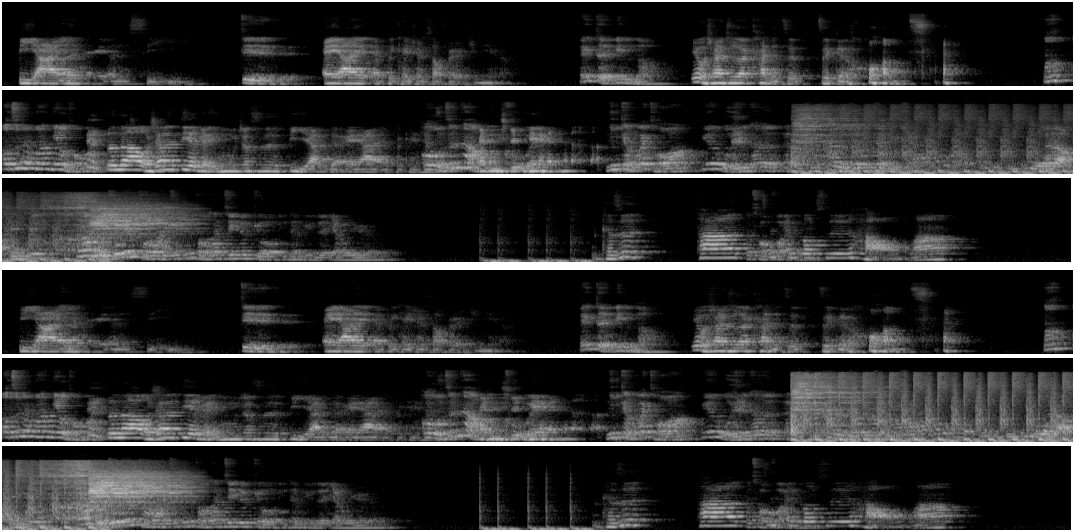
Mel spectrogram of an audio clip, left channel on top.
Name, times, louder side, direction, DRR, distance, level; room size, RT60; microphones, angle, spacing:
voice 1, 0.2-1.9 3.2-5.0 6.9-9.5 11.6-15.0 15.5-16.4 18.0-18.1 21.1-21.4 27.3-27.8 28.4-30.9, left 2 dB, 75° left, 2 dB, 0.5 m, -27 dB
voice 2, 2.4-2.9 5.8-6.6 10.4-11.7 14.9-16.2 16.7-20.4 21.0-25.3 28.9-29.5, left 2 dB, 5° right, -7 dB, 1.3 m, -30 dB
sound 1, 18.6-23.4 26.2-27.3, right 8 dB, 70° right, 0.3 m, -24 dB
6.3 x 2.2 x 2.4 m, 0.62 s
head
